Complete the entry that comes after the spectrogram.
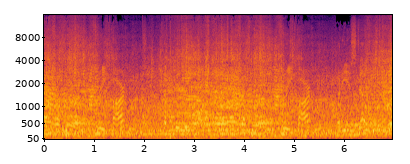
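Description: Whelen Modified race cars roar around Thompson Speedway in a 2016 Ice Breaker feature, a dense continuous engine drone with pass-by sweeps, under steady commentary.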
